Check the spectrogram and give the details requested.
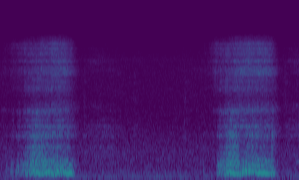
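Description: Two deep, rattling snores about four seconds apart, with quiet breathing between them.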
